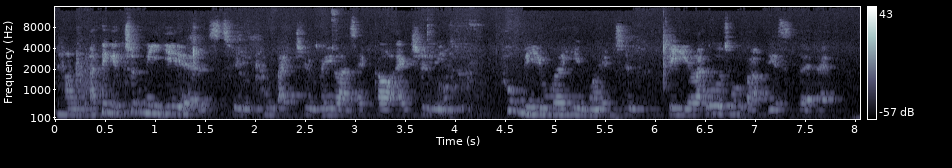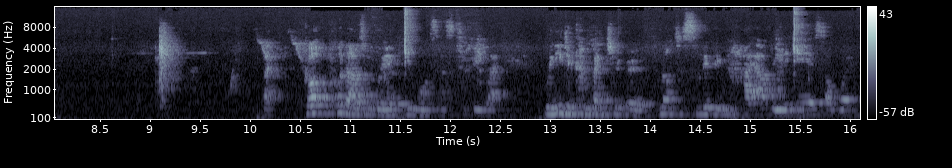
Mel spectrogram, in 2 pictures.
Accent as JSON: {"language": "English", "country": "China", "said": "It used to be, because I come from China, right?"}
